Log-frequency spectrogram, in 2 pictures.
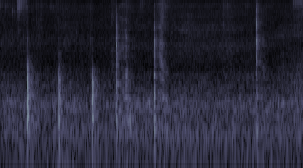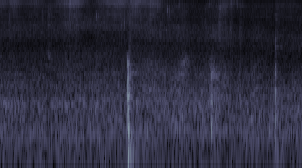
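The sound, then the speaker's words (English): Sauce simmering in a pan gives a steady soft sizzle and hiss, broken by many sharp little ticks and pops spread unevenly across the stretch, with no voices. “Sauce is in here. It's a different sound. Totally different sound. And it's simmering now.”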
